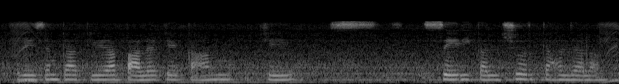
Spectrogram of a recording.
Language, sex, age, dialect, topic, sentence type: Bhojpuri, female, 31-35, Western, agriculture, statement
